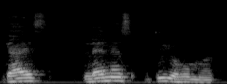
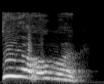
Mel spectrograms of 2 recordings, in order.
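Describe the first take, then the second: First: Calm. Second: High, loud furious order; angry command. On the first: Calm teacher telling learners to do homework. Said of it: "If I'm calm, like I am right now". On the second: Angry teacher ordering learners to do homework. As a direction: bark the order in anger. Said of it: "if maybe I'm angry". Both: Shown as a demonstration.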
